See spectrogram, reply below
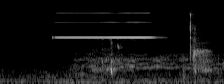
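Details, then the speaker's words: Teal Moog Infinity enteral feeding pump being primed with formula for G-tube feeding: a single high-pitched electronic beep of about a second as the prime button is pressed again, then faint clicks; normal operating sound. "So, there's our first little stopping point. So, then we can hit the prime button one more time."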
